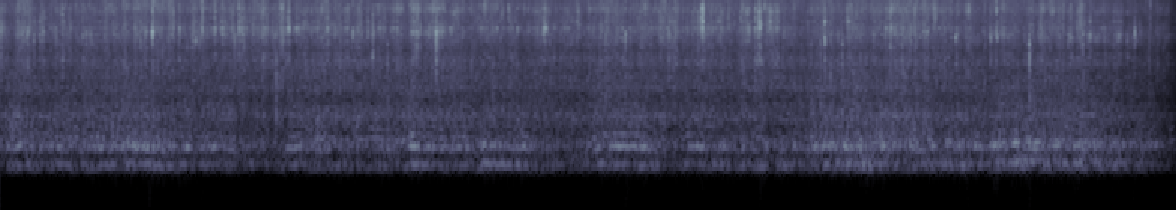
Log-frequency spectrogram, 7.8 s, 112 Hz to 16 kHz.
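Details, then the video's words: Inside a wasp trap, the trapped wasps keep up a thick, wobbling hum of overlapping tones, pulsing louder around the sixth second. Recorded on a Zoom H6 with a Korg CM-300. "Wasp Trap Soundscape | Ambient Sounds of Wasps Trapped Inside"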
